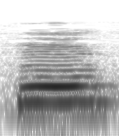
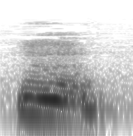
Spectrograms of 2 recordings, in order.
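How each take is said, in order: First: The hum follows the first tone. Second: The hum follows the third tone. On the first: "the first intonation is" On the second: "the third is"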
